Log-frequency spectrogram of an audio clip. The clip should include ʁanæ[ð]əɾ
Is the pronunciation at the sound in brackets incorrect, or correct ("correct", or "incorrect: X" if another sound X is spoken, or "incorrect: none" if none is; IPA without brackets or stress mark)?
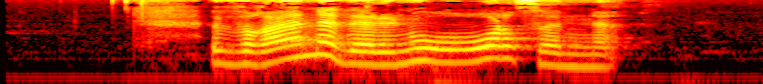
correct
